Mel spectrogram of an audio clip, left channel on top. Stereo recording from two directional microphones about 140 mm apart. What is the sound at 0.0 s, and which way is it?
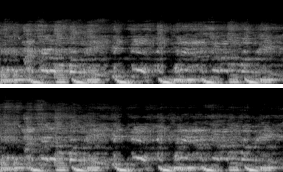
Music, 35° left (ahead or behind).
